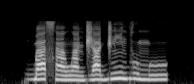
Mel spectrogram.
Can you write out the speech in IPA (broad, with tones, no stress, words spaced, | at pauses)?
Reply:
ɡ͡ba˧ sã˨wã˨d͡ʒa˧ d͡ʒĩ˦du˦˨ mu˧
